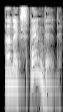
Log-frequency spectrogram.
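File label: "unexpended", British English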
